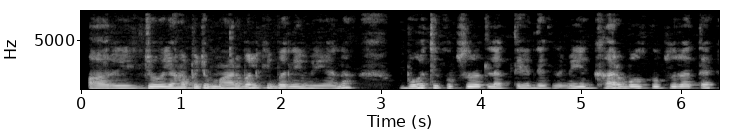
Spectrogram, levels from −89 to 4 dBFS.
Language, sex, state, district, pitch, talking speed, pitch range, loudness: Hindi, male, Bihar, Supaul, 155 Hz, 215 wpm, 145-165 Hz, -21 LUFS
